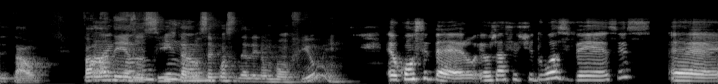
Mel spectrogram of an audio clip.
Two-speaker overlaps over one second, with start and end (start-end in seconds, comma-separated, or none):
0.9-2.2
